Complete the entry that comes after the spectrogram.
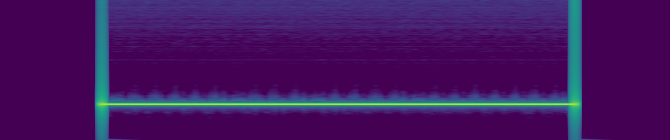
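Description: A pure sine wave tone played from a computer: one steady, loud, unwavering pitch held for about two and a half seconds, with abrupt clicks at start and stop and silence around it.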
